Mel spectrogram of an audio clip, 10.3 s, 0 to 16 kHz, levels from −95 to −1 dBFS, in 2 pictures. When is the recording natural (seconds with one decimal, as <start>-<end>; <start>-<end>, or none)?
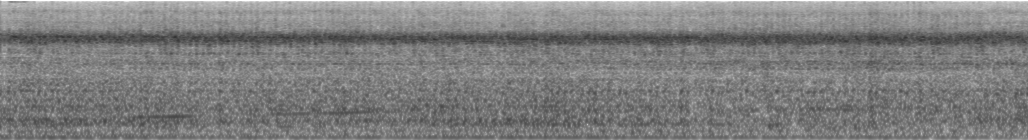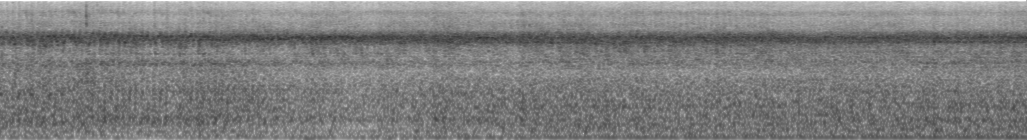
0.5-3.6; 7.9-10.3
